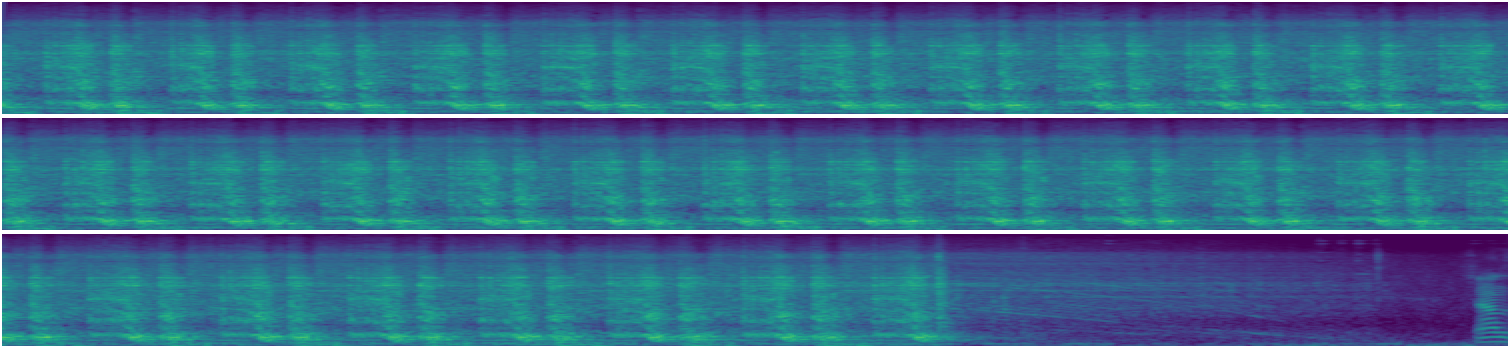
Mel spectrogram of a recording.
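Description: Diesel engine of a Sears loader cranking over on a weak battery, a steady rapid chugging of the starter for about twenty seconds before it cuts off, leaving faint background noise.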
